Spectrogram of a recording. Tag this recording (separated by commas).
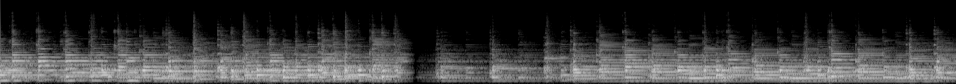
Music, Musical instrument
